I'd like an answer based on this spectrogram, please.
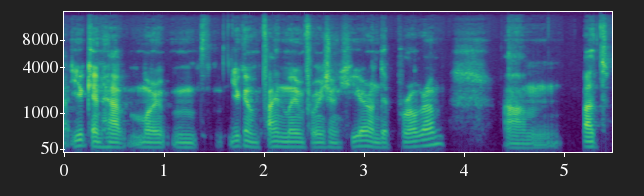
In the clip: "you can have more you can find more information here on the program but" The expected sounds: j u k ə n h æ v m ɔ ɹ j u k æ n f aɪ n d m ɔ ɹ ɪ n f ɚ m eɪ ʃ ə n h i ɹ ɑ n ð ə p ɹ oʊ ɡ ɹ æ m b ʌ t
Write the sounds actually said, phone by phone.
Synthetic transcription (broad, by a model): j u k ə n h æ v m ɔ ɹ j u k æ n f aɪ n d m ɔ ɹ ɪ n f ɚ m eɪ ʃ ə n h i ɹ ɑ n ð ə p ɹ oʊ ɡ ɹ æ m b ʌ t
